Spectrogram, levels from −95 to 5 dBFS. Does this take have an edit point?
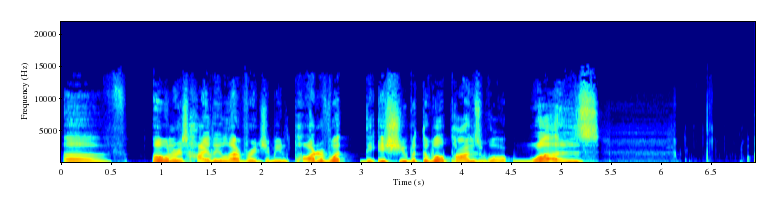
no; 0 cuts

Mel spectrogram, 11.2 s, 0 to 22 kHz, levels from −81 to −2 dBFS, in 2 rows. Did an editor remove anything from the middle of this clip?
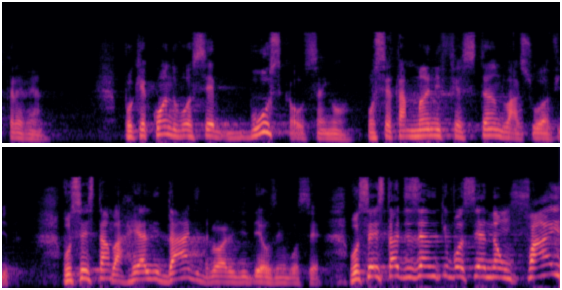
yes; 4 cuts; at 3.6 s, 5.2 s, 6.7 s, 7.6 s

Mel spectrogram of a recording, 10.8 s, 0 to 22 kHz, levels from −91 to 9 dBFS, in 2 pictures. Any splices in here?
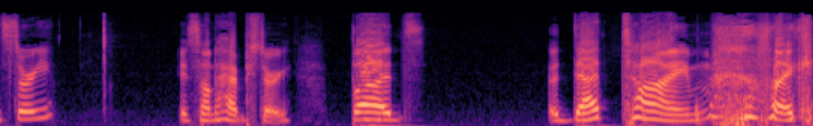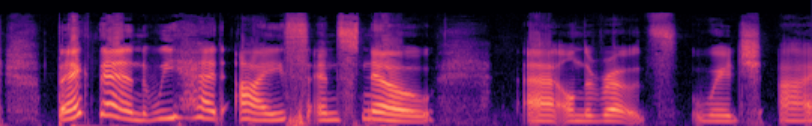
no; 0 cuts

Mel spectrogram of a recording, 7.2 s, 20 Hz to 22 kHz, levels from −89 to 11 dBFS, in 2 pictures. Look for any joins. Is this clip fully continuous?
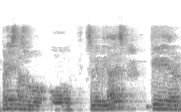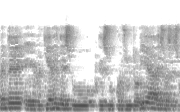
yes; 0 cuts

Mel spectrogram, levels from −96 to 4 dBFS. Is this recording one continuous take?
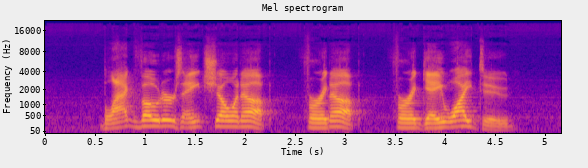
no; 1 cut; at 2.8 s

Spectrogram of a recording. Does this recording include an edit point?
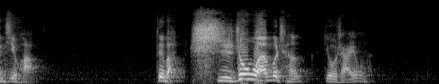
yes; 1 cut; at 1.8 s

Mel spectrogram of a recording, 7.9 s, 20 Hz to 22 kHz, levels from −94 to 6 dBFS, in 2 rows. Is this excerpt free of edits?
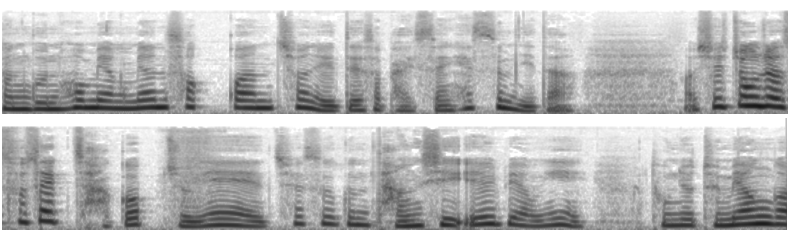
yes; 0 cuts

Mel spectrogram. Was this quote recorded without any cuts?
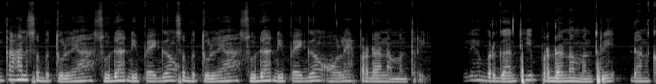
no; 1 cut; at 1.8 s

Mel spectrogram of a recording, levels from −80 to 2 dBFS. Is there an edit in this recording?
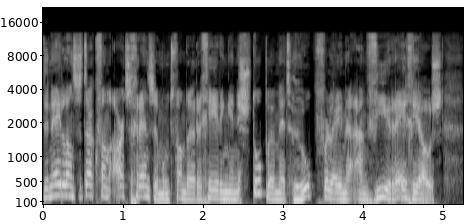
yes; 2 cuts; at 1.1 s, 2.4 s

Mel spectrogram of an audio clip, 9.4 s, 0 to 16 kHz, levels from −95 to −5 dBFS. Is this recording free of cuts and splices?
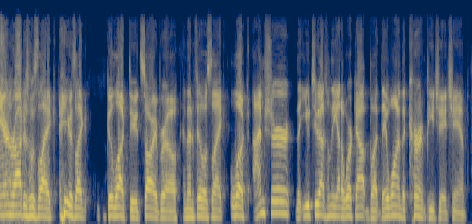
no; 1 cut; at 3.6 s

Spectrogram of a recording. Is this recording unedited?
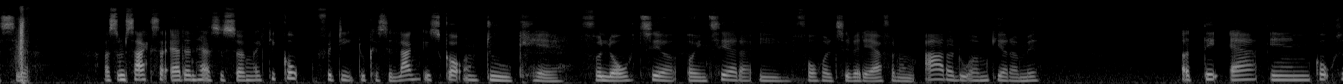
no; 1 cut; at 4.8 s

